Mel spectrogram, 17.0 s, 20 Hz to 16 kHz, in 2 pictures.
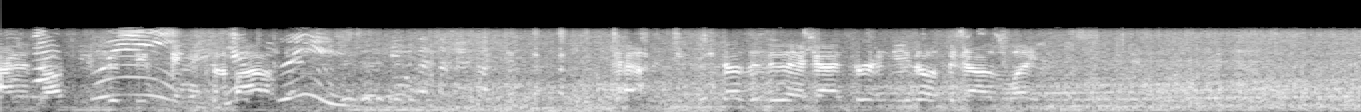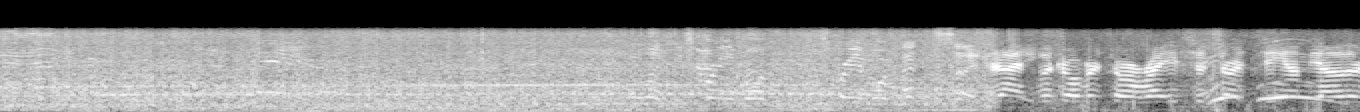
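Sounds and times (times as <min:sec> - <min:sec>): boat engine running: 0:00.0 - 0:17.0
water rushing past hull: 0:00.0 - 0:17.0.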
